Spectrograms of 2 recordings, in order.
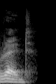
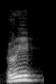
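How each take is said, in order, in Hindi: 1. स्वर छोटा है, 'bed' से तुक मिलता है। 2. स्वर लंबा है, 'need' से तुक मिलता है। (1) "स्पेलिंग सेम रहेगा, उच्चारण बदल जाएगा" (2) "रीड द न्यूज़पेपर"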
